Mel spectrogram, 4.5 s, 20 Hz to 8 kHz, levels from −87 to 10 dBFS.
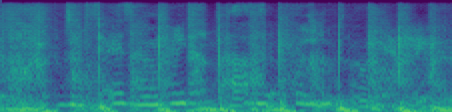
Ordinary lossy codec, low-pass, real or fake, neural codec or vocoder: none; 7.2 kHz; fake; codec, 16 kHz, 1 kbps, FreqCodec, larger model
